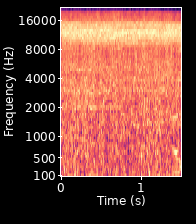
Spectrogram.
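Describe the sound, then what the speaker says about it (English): A K&F Concepts electric blower runs with a loud, steady broadband rushing hiss, close and constant with no breaks. "They are very, very nice for blowing stuff out or vacuuming."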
